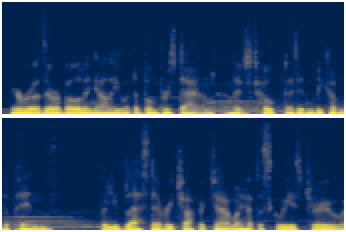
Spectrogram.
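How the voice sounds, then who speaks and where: Gravelly, flat-voiced male travel narrator. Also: fairly low pitch. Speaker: travel vlogger. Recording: dull lo-fi voice-over with faint music.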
